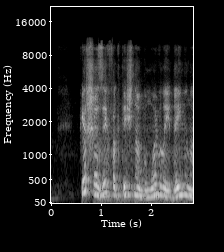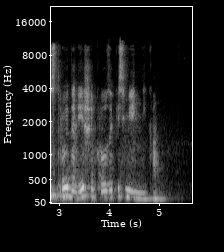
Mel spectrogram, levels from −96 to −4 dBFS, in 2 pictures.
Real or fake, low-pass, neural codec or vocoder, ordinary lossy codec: real; 9.9 kHz; none; Opus, 24 kbps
